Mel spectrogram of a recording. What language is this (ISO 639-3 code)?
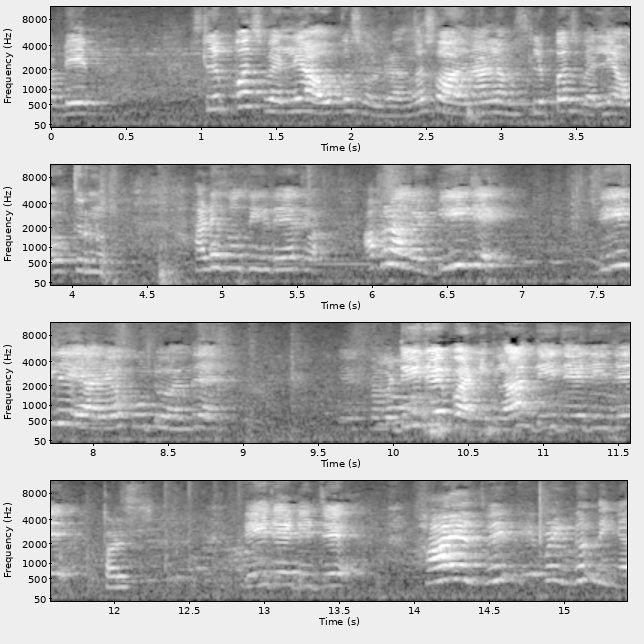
tam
